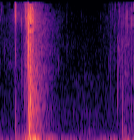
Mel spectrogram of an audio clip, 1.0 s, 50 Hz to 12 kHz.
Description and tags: Meat Slap 1
Sloppy mincemeat in the showerroom where I torture out of date meat products...
A straight forward, very slappy sound.
beating, bloody, slap, meat, guts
